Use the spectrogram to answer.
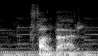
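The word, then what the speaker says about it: faltar: that one next one falar falar sounds like fault and it means to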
